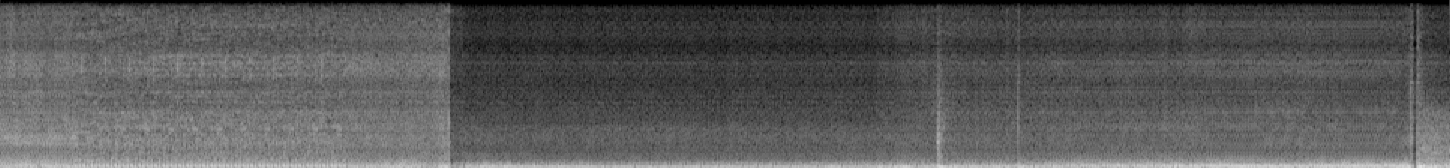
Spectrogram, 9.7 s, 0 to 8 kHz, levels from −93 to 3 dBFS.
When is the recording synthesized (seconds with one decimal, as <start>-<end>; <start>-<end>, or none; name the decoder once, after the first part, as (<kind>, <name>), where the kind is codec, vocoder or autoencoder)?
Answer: 0.0-0.5 (codec, ZipCodec); 2.3-9.7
